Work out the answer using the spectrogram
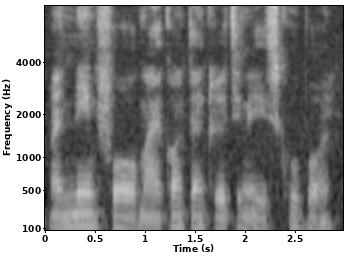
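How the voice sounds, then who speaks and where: A man from Nigeria with a Nigerian accent, a guest in a podcast interview who talks in a chatty, relaxed storytelling way. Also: on the low side, a little slow, creaky. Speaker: guest content creator. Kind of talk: casual conversational interview. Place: podcast studio.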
